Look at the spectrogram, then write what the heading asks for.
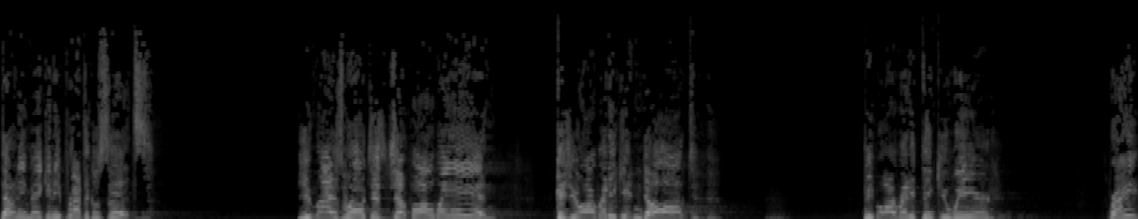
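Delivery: high-pitched preacher-style cry. Speaking to the church community about persecution: screaming. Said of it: "I'm sorry, I'm screaming".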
